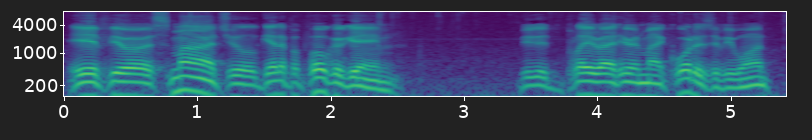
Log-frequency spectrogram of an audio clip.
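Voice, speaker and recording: An actor playing a world-weary, no-nonsense cavalry captain, curt and dry, in old-time radio western style. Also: male voice, on the low side, moderate pace, lightly acted. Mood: dry, gruff. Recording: noisy old radio recording.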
